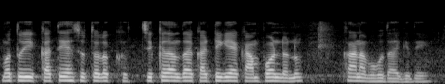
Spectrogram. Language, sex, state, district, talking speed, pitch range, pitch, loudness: Kannada, male, Karnataka, Koppal, 110 wpm, 155-175 Hz, 170 Hz, -17 LUFS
